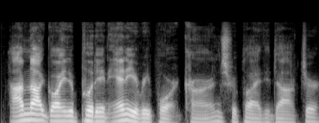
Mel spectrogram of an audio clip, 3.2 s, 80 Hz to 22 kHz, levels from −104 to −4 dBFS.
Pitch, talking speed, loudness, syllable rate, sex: 115 Hz, 225 wpm, -21 LUFS, 5.7 syllables/s, male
